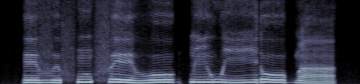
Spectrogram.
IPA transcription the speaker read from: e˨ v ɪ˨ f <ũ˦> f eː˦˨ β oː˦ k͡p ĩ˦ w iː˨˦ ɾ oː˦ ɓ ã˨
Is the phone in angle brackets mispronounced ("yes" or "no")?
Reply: no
